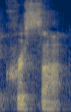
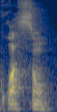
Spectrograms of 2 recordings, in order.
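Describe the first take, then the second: First: The word is pronounced with an English accent. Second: The word is pronounced with a French accent. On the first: The speaker calls it wrong. "we say croissant" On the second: The speaker calls it right. "but in French it's un croissant"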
